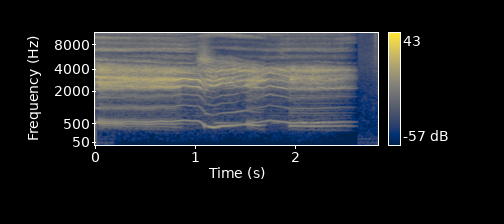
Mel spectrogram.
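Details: Young female college student with a hemorrhagic vocal cord polyp from chronic vocal overuse; raising pitch makes the bump touch, giving diplophonia and high-pitch squeaks with phonation breaks.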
